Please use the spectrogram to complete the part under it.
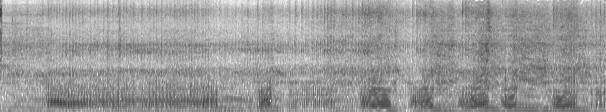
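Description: Dry twigs and leaves crunch under motorbike tyres.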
